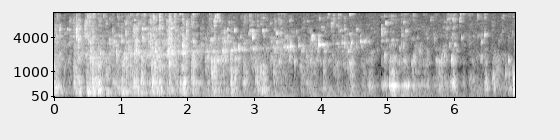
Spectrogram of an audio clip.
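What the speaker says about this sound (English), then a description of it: "This is distilled water. You just go ahead and fill it up." Distilled water is poured into an H2 hydrogen water bottle, a soft, steady trickle and splash that runs continuously and fairly faintly, with no talk over it.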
